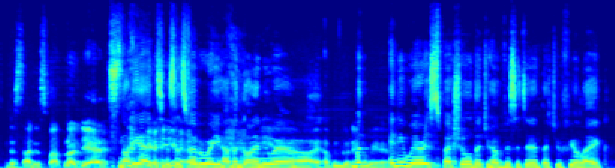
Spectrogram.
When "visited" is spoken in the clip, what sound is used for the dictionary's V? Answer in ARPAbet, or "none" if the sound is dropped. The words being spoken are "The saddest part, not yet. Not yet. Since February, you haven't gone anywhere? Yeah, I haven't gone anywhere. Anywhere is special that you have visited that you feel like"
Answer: V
